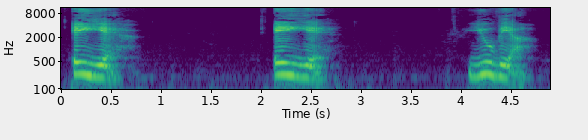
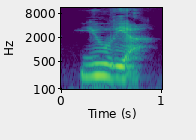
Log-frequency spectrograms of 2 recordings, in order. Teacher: When two L's are together, they don't sound like an L, they sound like a Y.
